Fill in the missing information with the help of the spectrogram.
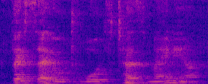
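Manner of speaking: usual speaking voice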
